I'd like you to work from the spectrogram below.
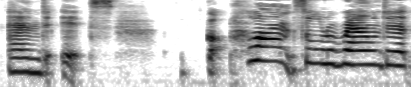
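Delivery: plain reading voice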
